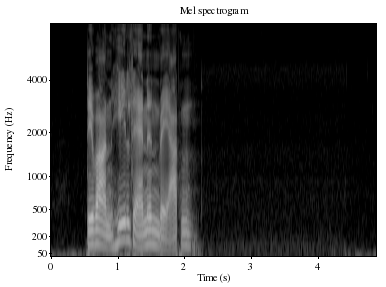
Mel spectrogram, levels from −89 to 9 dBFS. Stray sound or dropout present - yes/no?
no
